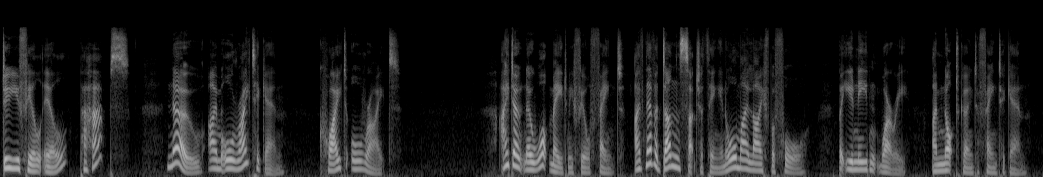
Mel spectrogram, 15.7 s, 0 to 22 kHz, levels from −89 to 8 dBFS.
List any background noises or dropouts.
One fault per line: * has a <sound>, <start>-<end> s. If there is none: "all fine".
all fine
